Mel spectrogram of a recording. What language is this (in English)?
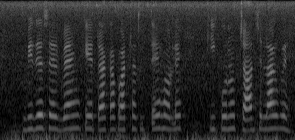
Bangla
